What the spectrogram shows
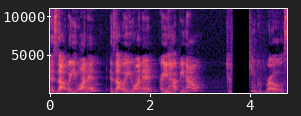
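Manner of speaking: acted laughing. Retelling what she said after making the speaker cry, imitating her laughing. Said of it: "she starts laughing".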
